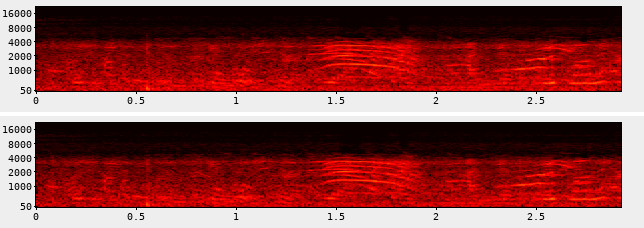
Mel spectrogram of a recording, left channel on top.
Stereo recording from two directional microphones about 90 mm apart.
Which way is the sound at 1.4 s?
5° left (ahead or behind).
